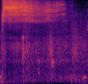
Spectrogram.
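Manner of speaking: drawn-out s like a snake; snake hiss. Shown as a demonstration. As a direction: hiss out a long s. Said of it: "that was my impersonation".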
